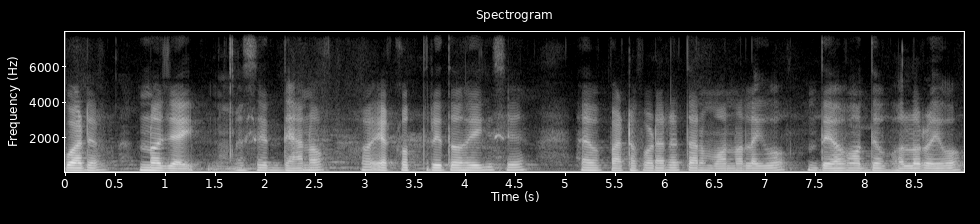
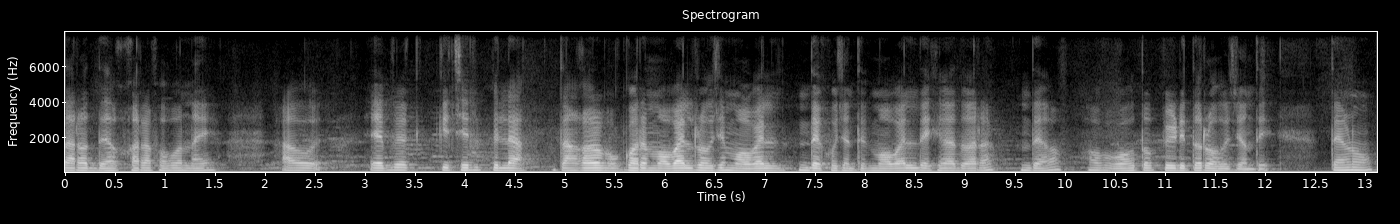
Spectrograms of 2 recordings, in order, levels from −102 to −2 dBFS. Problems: constant background noise, continuous background conversations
